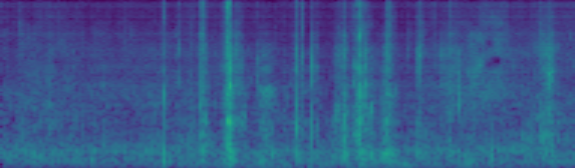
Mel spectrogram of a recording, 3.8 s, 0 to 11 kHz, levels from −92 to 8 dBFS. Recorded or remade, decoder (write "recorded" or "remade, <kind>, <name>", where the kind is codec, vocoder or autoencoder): remade, vocoder, WaveNeXt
